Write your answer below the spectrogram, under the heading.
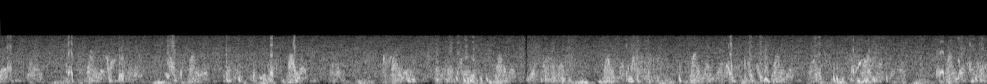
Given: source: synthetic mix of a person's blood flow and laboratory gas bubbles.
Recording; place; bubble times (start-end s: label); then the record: Doppler ultrasound of blood flow; precordium
0.00-0.13 s: bubbles
0.63-0.95 s: bubbles
1.02-1.30 s: bubbles
1.64-1.86 s: bubbles
2.23-2.44 s: bubbles
2.48-2.81 s: bubbles
2.88-3.02 s: bubbles
3.81-3.95 s: bubbles
4.03-4.18 s: bubbles
4.34-4.41 s: bubbles
4.45-5.00 s: bubbles
5.29-5.74 s: bubbles
6.22-6.72 s: bubbles
6.75-6.84 s: bubbles
6.95-7.14 s: bubbles
7.18-7.74 s: bubbles
8.11-8.25 s: bubbles
8.30-8.91 s: bubbles
9.34-9.47 s: bubbles
9.57-9.88 s: bubbles
From the record:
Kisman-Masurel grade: 243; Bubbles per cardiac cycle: several, 3 to 8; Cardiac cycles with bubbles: 100%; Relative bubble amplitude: loud (0.450 to 0.775); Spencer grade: 3 (all of the cardiac periods contain showers or single bubble signals, but not dominating or overriding the cardiac motion signals); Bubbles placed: anywhere in the cardiac cycle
